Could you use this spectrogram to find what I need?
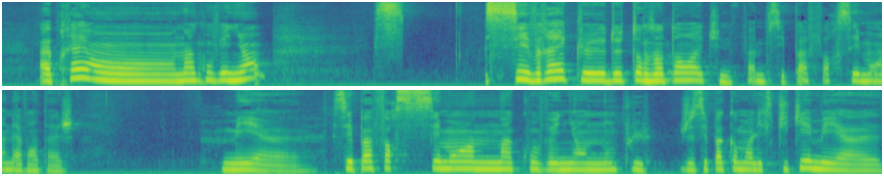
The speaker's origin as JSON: {"language": "French", "town": "Chérisy", "region": "Centre-Val de Loire", "country": "France", "said": "hein. J'ai 26 ans, puis je suis électricienne depuis quelques années maintenant. Je suis de Dreux, je suis de Cherizy juste à côté"}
